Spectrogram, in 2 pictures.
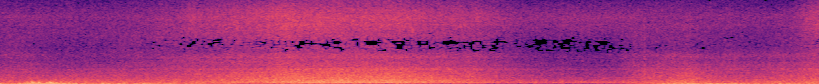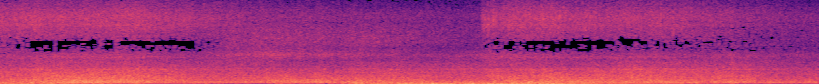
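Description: Small waves wash onto a sandy beach.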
